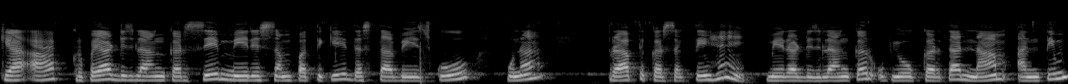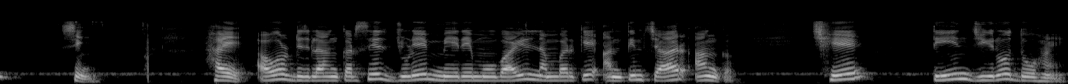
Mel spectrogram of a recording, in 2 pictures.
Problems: constant background noise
